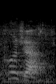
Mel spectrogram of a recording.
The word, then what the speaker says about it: Pooja: Pooja. I said it right? Okay, good. Because Puha didn't sound right. It sounded kind of dirty.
